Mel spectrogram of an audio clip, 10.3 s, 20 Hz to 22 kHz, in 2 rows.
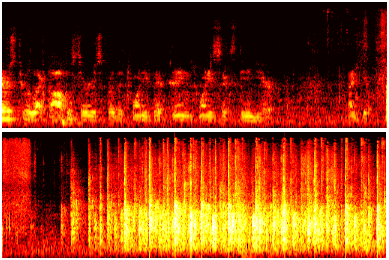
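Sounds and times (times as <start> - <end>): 
speech: 0.0 - 3.8, 4.6 - 6.1
room full of people applauding at a meeting: 5.9 - 10.2.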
